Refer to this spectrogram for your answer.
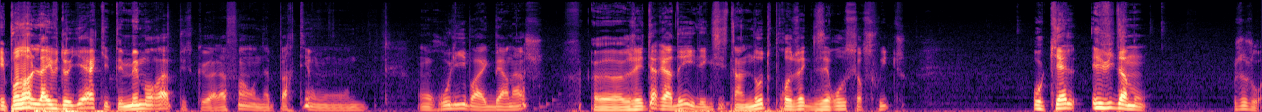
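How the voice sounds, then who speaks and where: A man with a medium pitch talks at a moderate pace with lively intonation, big swings in loudness, and long, frequent pauses. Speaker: video game streamer. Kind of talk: gaming livestream commentary.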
